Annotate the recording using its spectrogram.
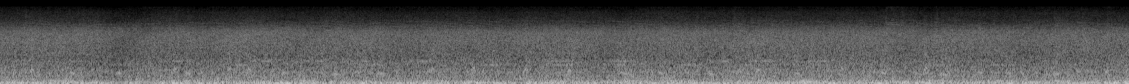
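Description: Game battle effects clash and crackle with a dense, steady roar.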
